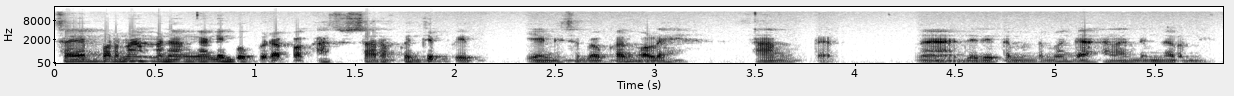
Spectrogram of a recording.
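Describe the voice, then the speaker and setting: A man's voice: lowish voice, steady tone, fast talker, gravelly, a little hiss or hum, poor audio. A man, a bone-setting therapist, casually telling viewers a story from his clinic, with lots of fillers and quoted dialogue.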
